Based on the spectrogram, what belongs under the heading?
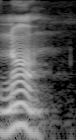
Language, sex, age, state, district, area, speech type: Assamese, male, 60+, Assam, Dhemaji, urban, read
